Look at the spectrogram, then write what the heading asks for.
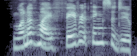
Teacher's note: I definitely hear one and fave as being stressed. Of my is very quick, very different than one and fave.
